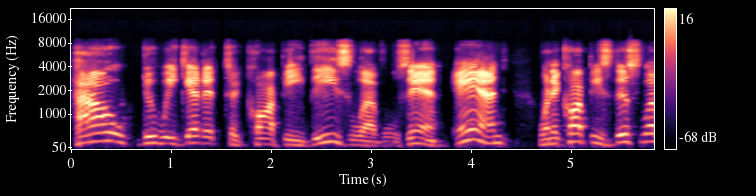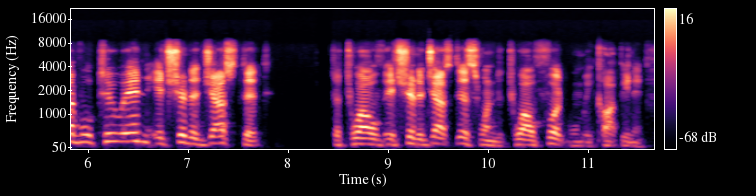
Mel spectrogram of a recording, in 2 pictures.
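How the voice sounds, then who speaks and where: A man in his fifties teaches a software tutorial step by step, often telling the viewer to watch. His voice sits slightly high with a crisp, bright edge. The sound is dry and close, recorded at a desk in a small room. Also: animated, measured pace, dry recording. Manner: informal step-by-step instruction, repeated "watch". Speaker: instructor.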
